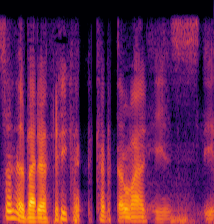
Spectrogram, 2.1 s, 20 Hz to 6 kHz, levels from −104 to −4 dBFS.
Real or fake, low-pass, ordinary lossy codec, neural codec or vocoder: fake; 5.4 kHz; none; codec, 16 kHz in and 24 kHz out, 0.6 kbps, FireRedTTS-2 codec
